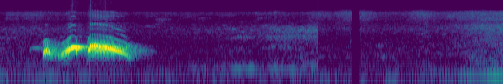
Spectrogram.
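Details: Local spotted dove in 'manggung' perched song, played as a lure to prompt other doves: one short phrase of mellow, rolling coos lasting about a second and a half, followed by quiet low room noise.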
